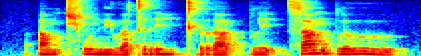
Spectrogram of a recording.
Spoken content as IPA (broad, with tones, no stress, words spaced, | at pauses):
ʔa˧mt͡ɕʰu˧njɯ˩˦a̯triː˧ kʰra˨˩k̚ pli˨˩t̚sa˥˩ŋ plɯː˥˩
